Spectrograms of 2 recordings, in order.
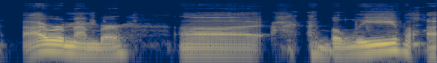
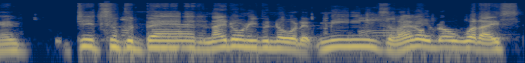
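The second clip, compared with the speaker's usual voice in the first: put-on upset child; 9 semitones higher, faster than usual. Crying child confessing to mom.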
